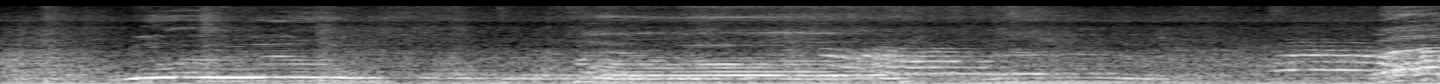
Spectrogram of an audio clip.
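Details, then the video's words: Cats in a fight give low, wavering yowls that stretch on and rise and fall slowly, ending in a sudden rising wail. "Cat Fight with horrible sound"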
